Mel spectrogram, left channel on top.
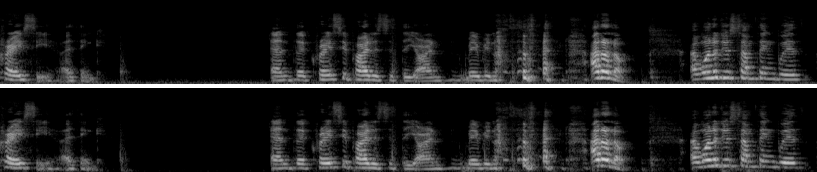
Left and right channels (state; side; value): noise; left; rumble, 30 dB below the sound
